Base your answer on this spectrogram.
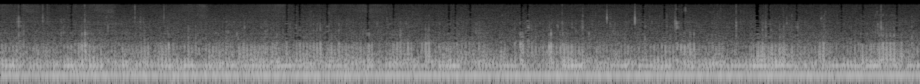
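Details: Pet cat lying on its owner's lap and purring: a continuous, even low-pitched rumble with soft pulsing, accompanied by light rustling and small clicks.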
